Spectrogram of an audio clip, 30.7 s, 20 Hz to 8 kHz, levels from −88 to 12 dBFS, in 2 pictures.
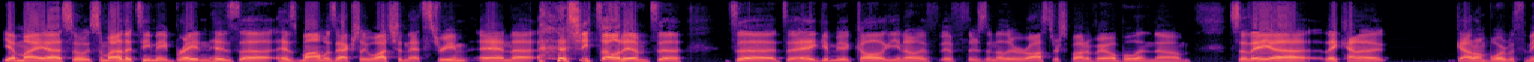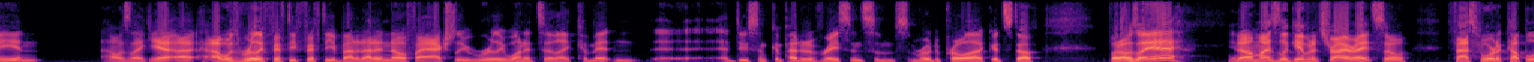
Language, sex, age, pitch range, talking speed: English, male, 20-39, 110-140 Hz, 225 wpm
